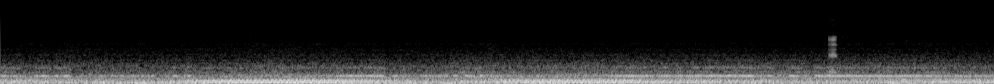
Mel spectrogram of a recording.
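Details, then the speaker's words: Ford Mustang S550/S650 with Whipple-supercharged engine, 10R80 automatic in ninth gear, 3.55 Torsen rear, floating throttle at speed after Kelltrac diff bushing install; steady road rumble with a faint constant whine, mild differential gear whine, not a harsh vibration. "there's a little bit of that differential wine it's not a harsh vibration noise it's just you hear you hear the the physical differential gear rotor wine uh if that makes sense"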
